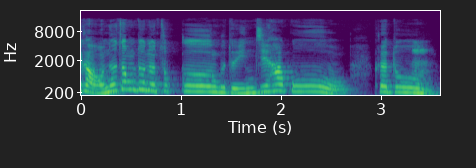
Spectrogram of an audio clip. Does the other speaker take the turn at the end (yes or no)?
no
